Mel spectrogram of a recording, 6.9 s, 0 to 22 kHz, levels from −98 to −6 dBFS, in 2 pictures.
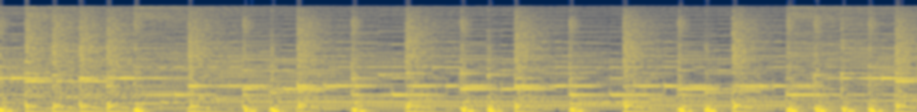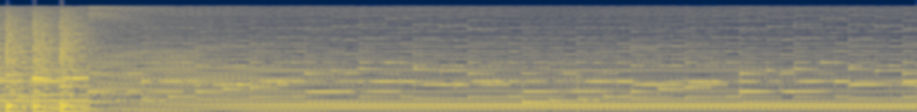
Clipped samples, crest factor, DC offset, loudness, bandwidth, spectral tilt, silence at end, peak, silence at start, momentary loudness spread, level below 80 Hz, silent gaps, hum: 0.1%; 14 dB; 3%; -13 LUFS; 18.5 kHz; -3.5 dB/octave; 0 s; 0 dBFS; 0 s; 10 LU; -22 dBFS; none; none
